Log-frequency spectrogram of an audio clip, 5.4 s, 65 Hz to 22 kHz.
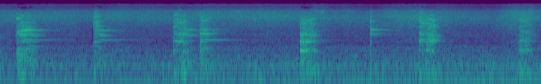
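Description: Butter sizzling as it melts in a hot Lodge 10-inch cast iron skillet, with a metal spatula scraping across the pan bottom to spread it, in quick strokes about once a second, some with a short squeak.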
